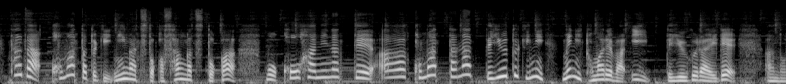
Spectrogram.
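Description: A woman's voice: mid-range voice, darkish tone. A woman hosting a how-to audio show, explaining things step by step in casual, polite, unscripted talk with an encouraging manner. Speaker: host of a how-to audio show for amateur voice actors.

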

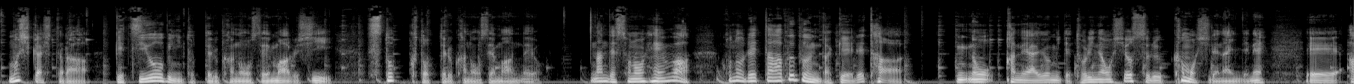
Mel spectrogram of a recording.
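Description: A man's voice: lowish voice, darkish tone. A man hosting a casual solo talk show, reading listener letters aloud in a chatty, self-mocking way with many fillers. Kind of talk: casual solo radio-style chat. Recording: faint background music.

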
